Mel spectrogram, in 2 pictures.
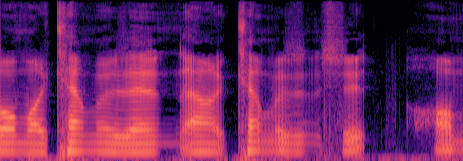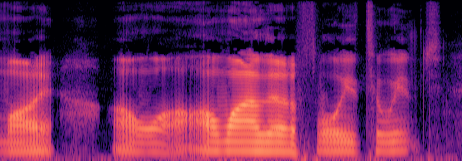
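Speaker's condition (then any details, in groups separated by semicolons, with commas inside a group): Cerebral palsy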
